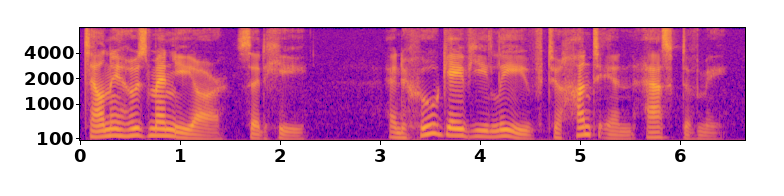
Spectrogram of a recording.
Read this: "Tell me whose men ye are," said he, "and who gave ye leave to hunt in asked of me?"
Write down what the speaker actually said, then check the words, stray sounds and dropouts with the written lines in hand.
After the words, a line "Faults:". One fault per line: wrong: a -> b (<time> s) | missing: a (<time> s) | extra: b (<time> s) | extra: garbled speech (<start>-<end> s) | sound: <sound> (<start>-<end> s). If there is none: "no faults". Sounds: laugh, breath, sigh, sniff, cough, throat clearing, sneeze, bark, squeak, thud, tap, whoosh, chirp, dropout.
"Tell me whose men ye are," said he, "and who gave ye leave to hunt in asked of me?"
Faults:
no faults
